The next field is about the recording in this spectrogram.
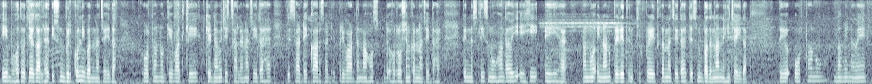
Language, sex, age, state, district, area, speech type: Punjabi, male, 18-30, Punjab, Amritsar, urban, spontaneous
